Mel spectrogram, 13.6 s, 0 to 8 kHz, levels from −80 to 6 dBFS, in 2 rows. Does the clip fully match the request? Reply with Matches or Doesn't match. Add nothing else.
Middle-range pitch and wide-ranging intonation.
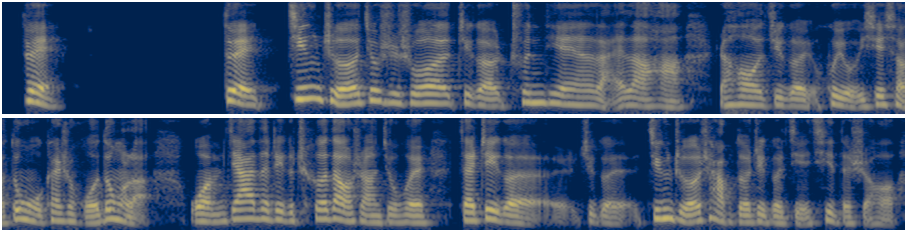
Matches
